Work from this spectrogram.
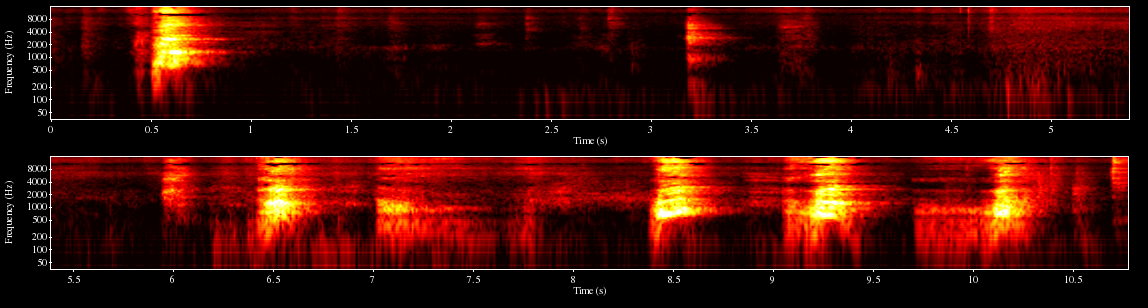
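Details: Dog playing with its owner: a single sharp bark, a long pause, then a cluster of loud barks, some with short growly tails.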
